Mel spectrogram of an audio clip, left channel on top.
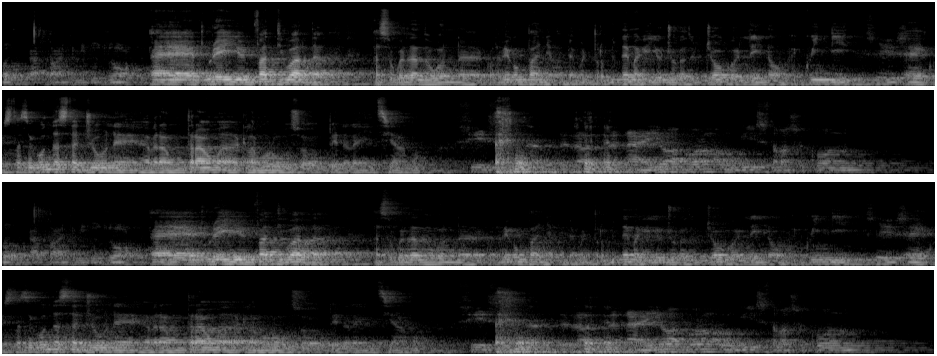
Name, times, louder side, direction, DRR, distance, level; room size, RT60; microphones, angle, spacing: voice 1, 0.0-1.7 8.6-9.3 13.9-17.8, right 1 dB, ahead, 0 dB, 0.9 m, -39 dB
voice 2, 1.5-3.4 3.7-8.5 9.0-13.6 14.3-14.7 15.1-15.5, left 2 dB, 30° left, 4 dB, 0.6 m, -29 dB
11.0 x 8.3 x 2.8 m, 2.3 s
head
